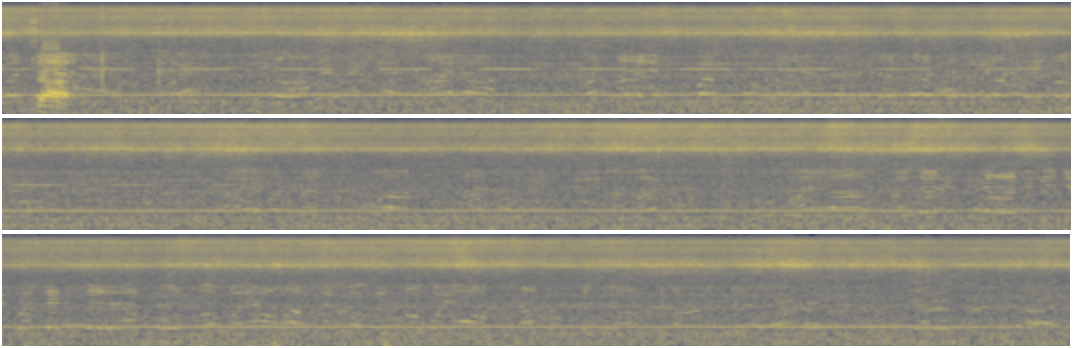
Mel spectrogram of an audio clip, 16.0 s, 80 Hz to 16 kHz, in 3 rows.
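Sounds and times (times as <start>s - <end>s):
crowd chatter: 0.0s - 16.0s
jet turbine whine: 0.0s - 16.0s.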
